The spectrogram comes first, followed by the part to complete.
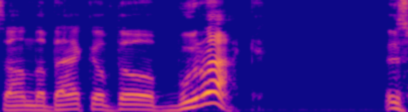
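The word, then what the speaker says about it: Buraq: the seven Heavens on the back of the Burak is spelled b r a q in the anglicization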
